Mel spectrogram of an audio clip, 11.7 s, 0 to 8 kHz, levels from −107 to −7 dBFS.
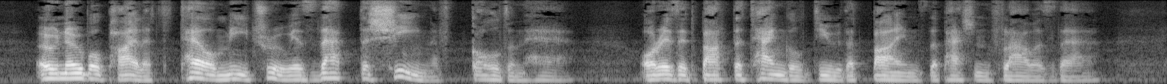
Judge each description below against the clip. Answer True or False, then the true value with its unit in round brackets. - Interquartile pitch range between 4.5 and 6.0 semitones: False (3.3 semitones)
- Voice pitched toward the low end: True (105 Hz)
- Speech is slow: True (120 wpm)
